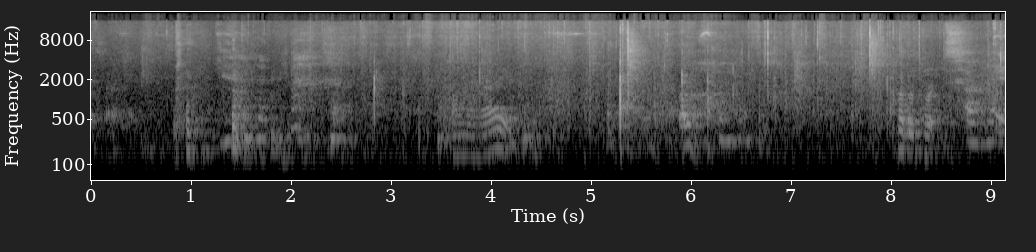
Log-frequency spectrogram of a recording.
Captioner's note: laughing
